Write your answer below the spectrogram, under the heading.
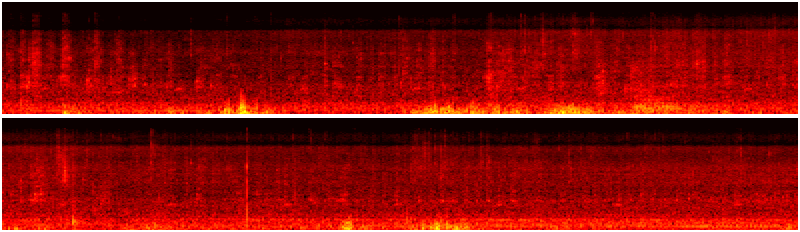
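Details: Boxer dogs Toto and Cherry at play together, pet dogs: scattered bursts of low, rough panting and huffing breaths separated by quieter gaps, with occasional sharp knocks and clicks from their movement.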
